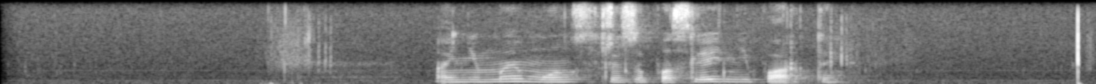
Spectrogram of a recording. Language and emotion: Russian, neutral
